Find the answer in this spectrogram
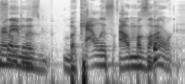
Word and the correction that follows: Belcalis: No wonder Cardi B's real name is Belcalis. – Oh, that's how you pronounce it.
